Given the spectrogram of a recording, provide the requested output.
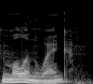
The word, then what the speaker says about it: Mullenweg: the CEO is named his name sounds really like German but he's American so I'm gonna pronounce it like an American a Matt mullenweg mullenwork uh he uh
